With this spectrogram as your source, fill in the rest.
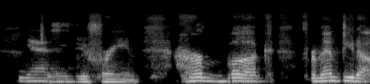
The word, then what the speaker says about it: Dufresne: is spelled du capital f s NE it's pronounced d but it's DF s n e yes duine her book from empty to overflow um is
